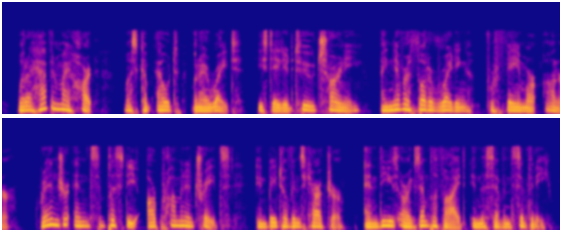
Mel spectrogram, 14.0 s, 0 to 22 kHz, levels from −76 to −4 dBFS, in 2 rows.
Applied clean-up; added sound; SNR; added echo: none; none; none; none.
